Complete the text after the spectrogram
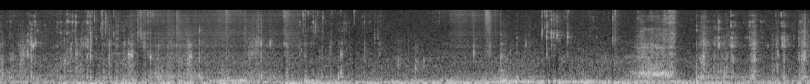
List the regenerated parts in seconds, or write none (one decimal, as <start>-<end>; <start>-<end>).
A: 1.3-3.0; 4.5-5.0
